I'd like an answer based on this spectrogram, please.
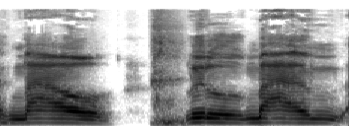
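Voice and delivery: lightly attempted celebrity impression, drawn out; a hint of a badly done actor impression; Christopher Walken. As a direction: imitate a poor impersonator, stretching the words. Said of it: "he does the Christopher Walken voice".

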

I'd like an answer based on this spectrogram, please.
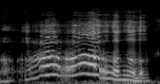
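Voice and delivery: high drawn-out mock "ohh"; imitated wail. Storyteller mimicking the other man's reaction, high wail. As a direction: wail it high, then let it fall.

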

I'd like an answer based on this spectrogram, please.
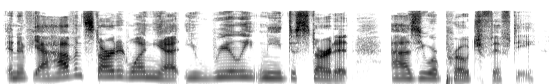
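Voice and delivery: usual speaking voice

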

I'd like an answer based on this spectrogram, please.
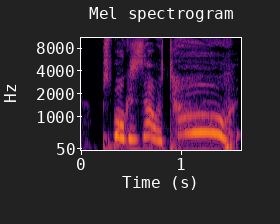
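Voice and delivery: high-pitched loud squawk; hammed-up squealing movie quote; Smokey from Friday. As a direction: shout it high, dragging out the end. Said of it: "revert right back to Friday".

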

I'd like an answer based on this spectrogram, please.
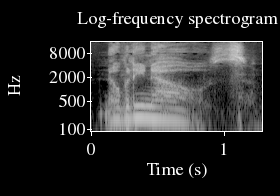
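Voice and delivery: hushed mystery whisper on "Nobody knows". Pretend. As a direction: breathe "Nobody knows" like a secret.

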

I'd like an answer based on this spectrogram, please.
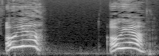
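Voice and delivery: high-pitched, knowing "oh, yeah"; emphatic confirmation. Real, not acted. Co-host confirms the shocking sex offender classes, emphatic and high.

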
